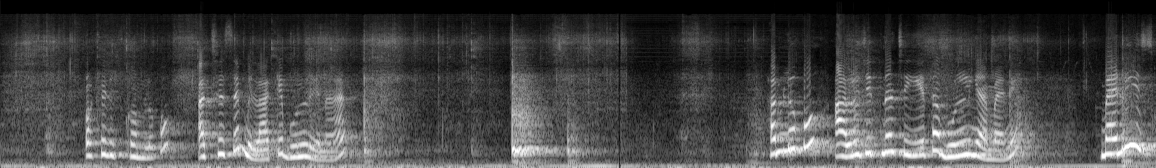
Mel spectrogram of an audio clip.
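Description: A metal spatula scrapes and stirs food in a pan.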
